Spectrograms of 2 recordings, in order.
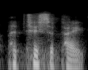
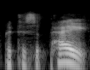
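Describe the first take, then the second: First: The pitch falls at the end of the word. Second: The pitch rises at the end of the word. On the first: The speaker calls it right. "I'm always going down with my stress" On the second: The speaker calls it wrong. "how Russian speakers often say like participate ... which is going up at the end"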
